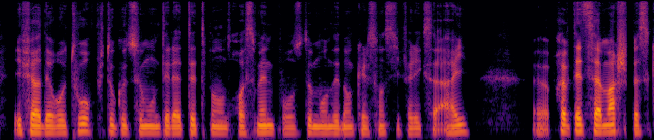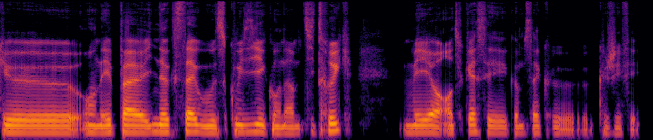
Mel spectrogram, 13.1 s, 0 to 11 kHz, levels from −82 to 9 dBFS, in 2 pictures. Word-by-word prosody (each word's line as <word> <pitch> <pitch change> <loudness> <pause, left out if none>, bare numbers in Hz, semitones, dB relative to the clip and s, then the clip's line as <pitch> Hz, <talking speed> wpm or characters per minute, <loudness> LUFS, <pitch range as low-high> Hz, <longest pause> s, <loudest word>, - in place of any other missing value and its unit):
et 120 - -1
faire 115 -2 +4
des 115 - 0
retours, 115 +3 -2
plutôt 120 - -7
que 120 - -5
de - - -9
se - - -4
monter 115 0 -2
la 110 0 +1
tête 120 - -4
pendant 110 -1 -4
3 110 +1 -4
semaines 115 0 -1
pour 105 -1 -11
se 100 - -15
demander 110 -1 -3
dans 110 0 -5
quel 105 -1 -8
sens 115 +1 -10
il - - -15
fallait 100 0 -7
que - - -13
ça - - -4
aille, 120 +3 -2 0.7
heu, - - -6
après 125 - +1
peut-être 130 +1 +3
ça 120 - +6
marche 125 +2 +4
parce 115 -2 -3
qu'on 115 0 +2
n'est 115 +1 +2
pas 115 0 +6
Inoxtag 125 +1 +3
ou 115 0 +1
Squeezie 125 +3 -1
et 120 - +1
qu'on 110 - -3
a 105 - -2
un 105 - -6
petit 115 +1 -11
truc, 140 +3 +1 0.5
mais, 115 0 +1
heu, - - +6
en - - +2
tout - - -13
cas 125 - +1
c'est 110 -2 -5
comme 110 0 -7
ça 115 0 -4
que 105 -1 -10 0.2
que - - -13
j'ai 100 0 -8
fait. - - -13
115 Hz, 250 wpm, -20 LUFS, 110-120 Hz, 0.7 s, ça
